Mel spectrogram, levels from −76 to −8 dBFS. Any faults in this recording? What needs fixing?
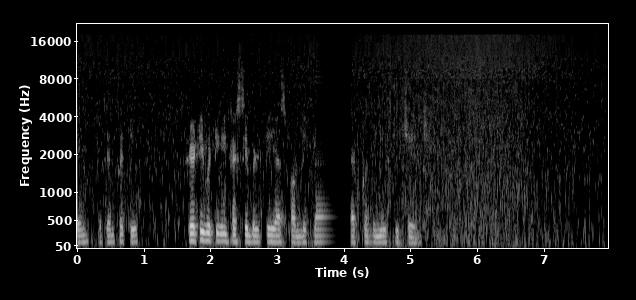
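Overdone noise removal runs through the whole clip. The background drops and breaks up into twinkling specks. Quiet parts of the speech vanish along with the noise. This happens because the reducer pushes each frequency band down whenever it sits close to the noise estimate. Soft speech energy falls under that threshold and gets cut. Prevention: set the noise reduction much gentler, and leave some floor in place.

A call audio freeze runs from 3.59 to 4.12 s. It comes right after "and flexibility as public". The last sound carries on as a fading buzz or hiss for about half a second. About 140 ms of that is silence. Then the speech resumes at "continues to change". Nothing is lost. The pause is simply inserted, and everything after it arrives about 0.5 s later. This likely comes from delayed packets draining the jitter buffer. 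Prevention: give the jitter buffer more depth, or fix the network delay spikes that starve it.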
